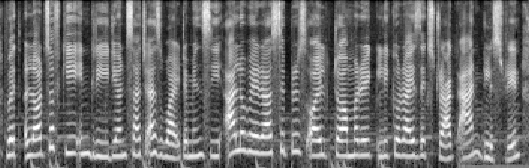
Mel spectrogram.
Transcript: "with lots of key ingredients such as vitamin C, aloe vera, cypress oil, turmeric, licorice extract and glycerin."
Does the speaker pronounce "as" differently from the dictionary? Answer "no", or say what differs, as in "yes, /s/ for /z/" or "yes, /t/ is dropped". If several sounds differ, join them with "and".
no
